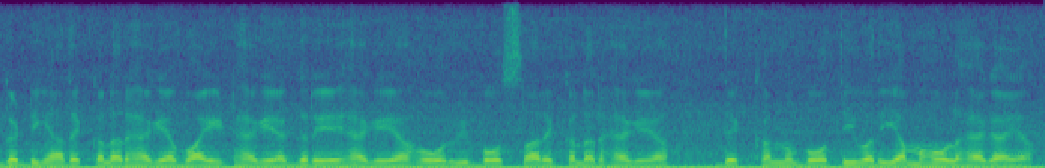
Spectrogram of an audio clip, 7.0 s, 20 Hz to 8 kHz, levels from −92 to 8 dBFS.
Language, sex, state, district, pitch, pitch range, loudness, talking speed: Punjabi, male, Punjab, Kapurthala, 110 Hz, 80-115 Hz, -15 LUFS, 225 wpm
